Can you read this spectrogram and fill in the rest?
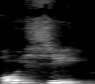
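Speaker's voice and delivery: "Oishii" as oy-shee with a falling end; teacher models "Oishii" clearly, dropping the pitch at the end; Japanese word demo. Shown as a demonstration. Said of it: "Do you remember this too?".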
